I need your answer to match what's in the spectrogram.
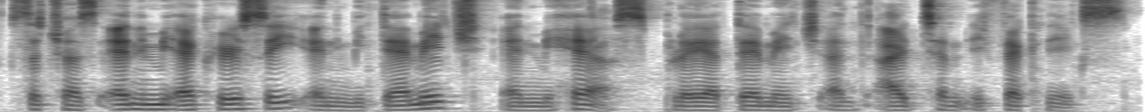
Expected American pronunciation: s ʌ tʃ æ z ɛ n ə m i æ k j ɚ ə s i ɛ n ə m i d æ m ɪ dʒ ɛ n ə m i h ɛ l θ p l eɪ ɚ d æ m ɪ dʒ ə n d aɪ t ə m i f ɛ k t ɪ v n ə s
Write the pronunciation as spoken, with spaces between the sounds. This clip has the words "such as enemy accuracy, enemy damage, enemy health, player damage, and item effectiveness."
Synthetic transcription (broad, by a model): s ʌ tʃ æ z ɛ n ə m i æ k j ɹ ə s i ɛ n ə m i d æ m ɪ dʒ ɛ n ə m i h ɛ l s p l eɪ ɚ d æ m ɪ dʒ ə n d aɪ t ə m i f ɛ k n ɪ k s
